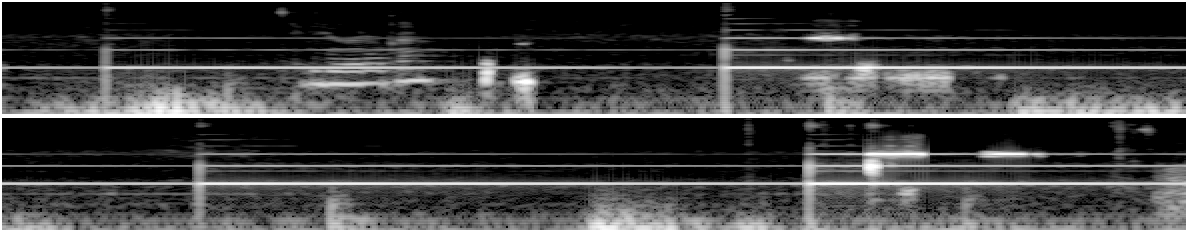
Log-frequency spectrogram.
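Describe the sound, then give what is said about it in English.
A struck singing bowl rings one steady mid pitch with shimmering overtones, sustaining throughout and struck again about three times, with faint handling knocks and brief vocal sounds underneath. “I'll just go grab this bowl and I will hit just this one pitch”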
